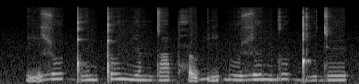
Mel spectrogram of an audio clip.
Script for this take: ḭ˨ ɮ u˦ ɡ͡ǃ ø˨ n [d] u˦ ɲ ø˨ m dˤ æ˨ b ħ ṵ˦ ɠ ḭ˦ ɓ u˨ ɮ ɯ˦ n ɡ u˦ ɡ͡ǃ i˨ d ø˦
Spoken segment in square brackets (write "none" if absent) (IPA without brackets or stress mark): ǃ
